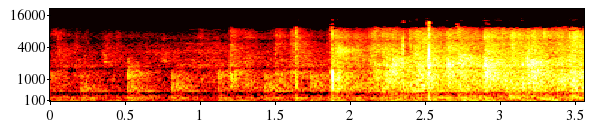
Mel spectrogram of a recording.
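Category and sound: crowd, applause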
